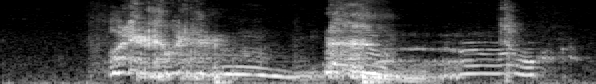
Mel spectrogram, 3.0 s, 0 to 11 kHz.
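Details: A 4 lb Chihuahua and an 80 lb Pit Bull growl together while playing, in drawn-out, moaning tones that rise and fall in pitch, almost in harmony; dog growl.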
